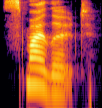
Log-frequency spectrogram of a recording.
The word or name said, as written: smilet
